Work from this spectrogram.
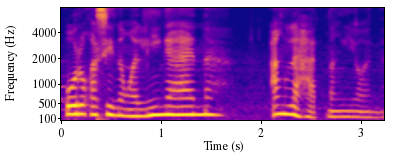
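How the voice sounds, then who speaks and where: Woman playing young Filipino daughter, medium pitch, sad, confiding radio drama narration. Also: normal speed, a little mellow, faint music behind, close to an everyday voice. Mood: sad, reflective. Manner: wistful, confiding. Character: sad young daughter narrating her family's hidden troubles.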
